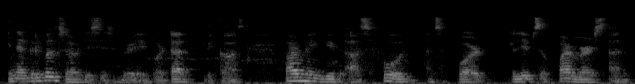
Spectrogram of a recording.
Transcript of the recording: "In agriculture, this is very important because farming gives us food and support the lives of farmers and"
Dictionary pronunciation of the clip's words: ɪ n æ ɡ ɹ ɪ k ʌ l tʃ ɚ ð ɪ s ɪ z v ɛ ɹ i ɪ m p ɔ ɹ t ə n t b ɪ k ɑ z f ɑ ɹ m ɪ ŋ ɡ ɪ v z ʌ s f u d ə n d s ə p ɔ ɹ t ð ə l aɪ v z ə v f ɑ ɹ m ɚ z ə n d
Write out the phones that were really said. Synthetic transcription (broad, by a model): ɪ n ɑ ɡ ɹ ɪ k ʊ l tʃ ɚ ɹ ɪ s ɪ s v ɛ ɹ i ɪ m p ɔ ɹ t ə n t b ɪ k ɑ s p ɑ ɹ m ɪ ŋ ɡ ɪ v ʌ s f u d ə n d s ə p ɔ ɹ t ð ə l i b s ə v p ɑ ɹ m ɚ s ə n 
